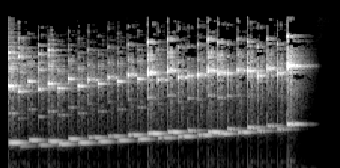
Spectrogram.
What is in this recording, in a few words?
Xylophone Up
